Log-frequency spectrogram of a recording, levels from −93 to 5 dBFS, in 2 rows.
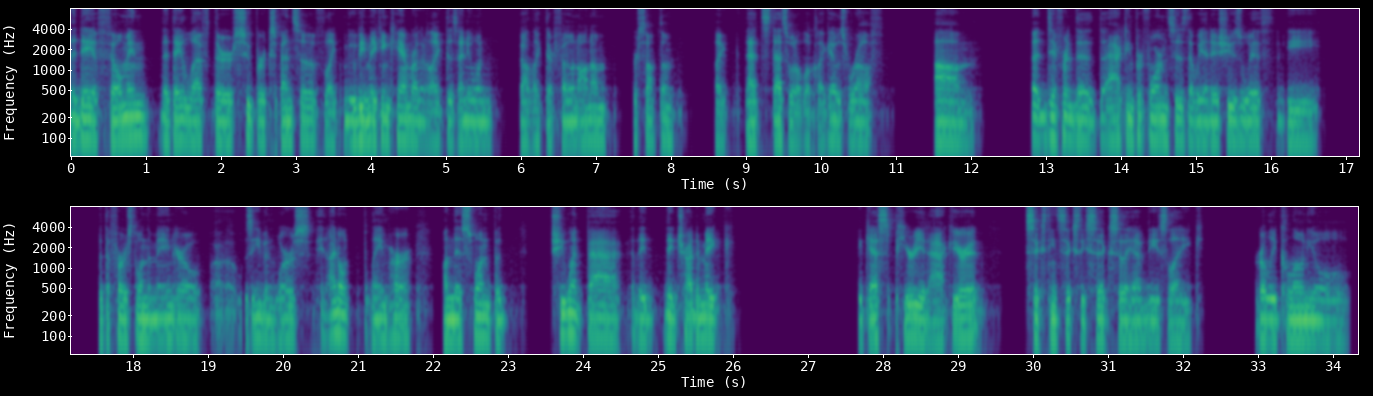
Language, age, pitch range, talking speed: English, 30-49, 85-95 Hz, 155 wpm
